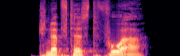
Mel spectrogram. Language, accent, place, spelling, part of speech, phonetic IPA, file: German, Germany, Berlin, knöpftest vor, verb, [ˌknœp͡ftəst ˈfoːɐ̯], De-knöpftest vor.ogg
- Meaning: inflection of vorknöpfen: 1. second-person singular preterite 2. second-person singular subjunctive II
